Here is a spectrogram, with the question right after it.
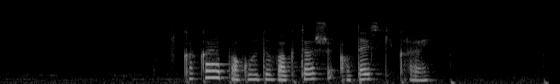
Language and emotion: Russian, neutral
